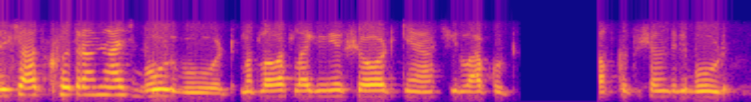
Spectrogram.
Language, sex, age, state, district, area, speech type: Kashmiri, male, 60+, Jammu and Kashmir, Srinagar, urban, conversation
